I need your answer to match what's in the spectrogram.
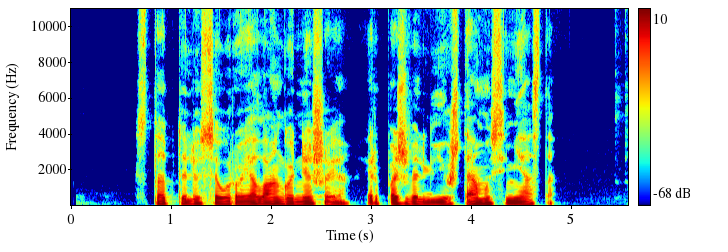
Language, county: Lithuanian, Kaunas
